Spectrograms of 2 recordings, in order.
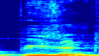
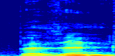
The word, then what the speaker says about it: peasant: मतलब वही बात है कि अगर नहीं किसी को पता तो वो वैसे तो वो पीजेंट भी पढ़ सकता है, वो पेजेंट भी पढ़ सकता है, बट the correct pronunciation is पेजेंट. Reward, एक तो ऑ साउंड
